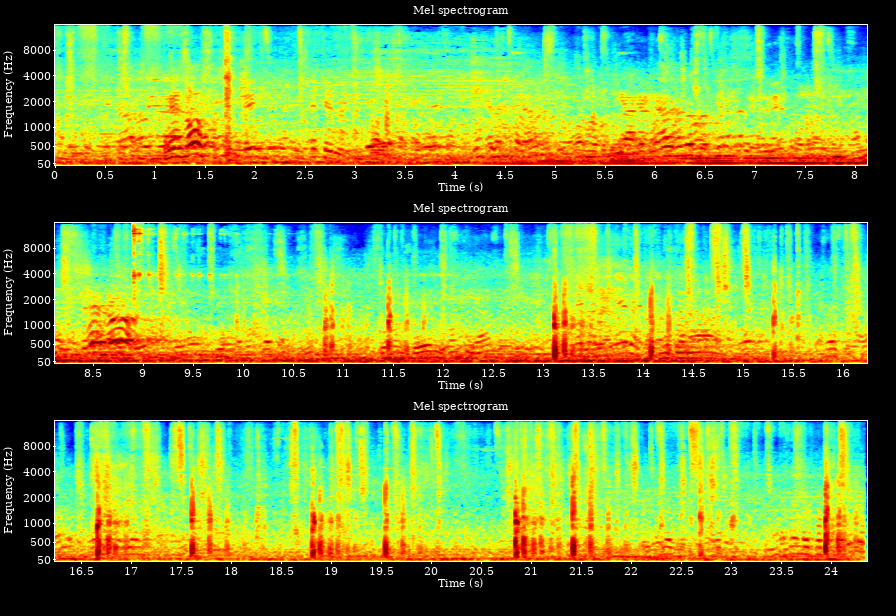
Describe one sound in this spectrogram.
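A ball smacks against a wall again and again, echoing off high walls.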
